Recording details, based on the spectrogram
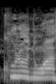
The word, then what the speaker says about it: coulonnois: Étienne Georges, qui est coulonnois, c'est ainsi qu'on prononce, qu'on oui. – appelle les habitants de Coulogne.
